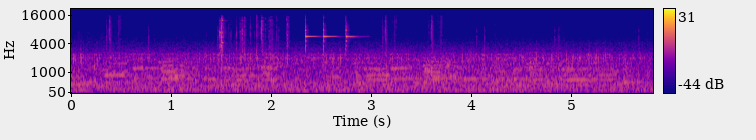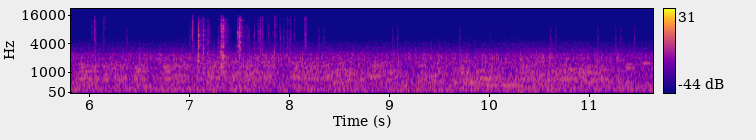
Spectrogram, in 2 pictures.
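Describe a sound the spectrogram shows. Short menu clicks tick now and then.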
